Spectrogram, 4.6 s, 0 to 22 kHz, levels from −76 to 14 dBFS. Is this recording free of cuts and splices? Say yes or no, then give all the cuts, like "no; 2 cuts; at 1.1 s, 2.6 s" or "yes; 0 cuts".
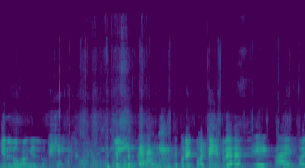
yes; 0 cuts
